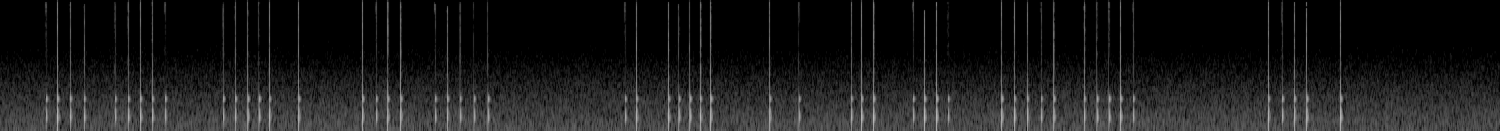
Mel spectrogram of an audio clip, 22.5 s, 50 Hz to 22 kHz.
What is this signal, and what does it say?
Tap code, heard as taps on a table, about 6 knocks a second. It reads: UVU JAOZ Q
